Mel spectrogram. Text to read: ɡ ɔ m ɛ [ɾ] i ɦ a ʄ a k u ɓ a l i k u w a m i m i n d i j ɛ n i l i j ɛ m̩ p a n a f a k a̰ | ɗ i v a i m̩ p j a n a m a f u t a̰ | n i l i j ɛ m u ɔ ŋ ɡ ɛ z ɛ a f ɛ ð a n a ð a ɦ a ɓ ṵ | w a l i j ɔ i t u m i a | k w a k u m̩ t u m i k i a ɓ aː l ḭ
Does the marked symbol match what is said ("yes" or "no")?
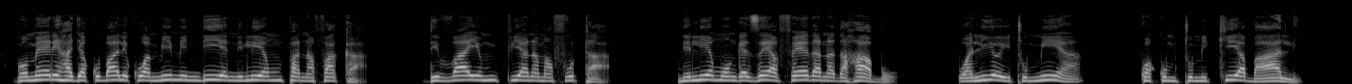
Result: yes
